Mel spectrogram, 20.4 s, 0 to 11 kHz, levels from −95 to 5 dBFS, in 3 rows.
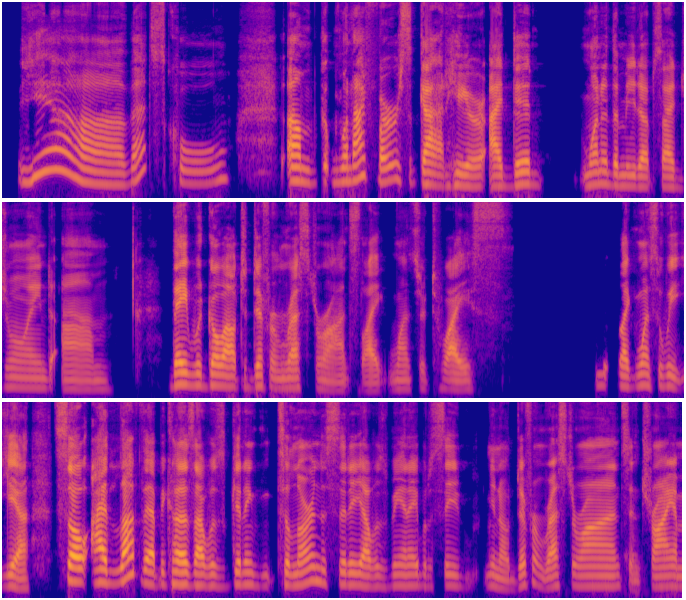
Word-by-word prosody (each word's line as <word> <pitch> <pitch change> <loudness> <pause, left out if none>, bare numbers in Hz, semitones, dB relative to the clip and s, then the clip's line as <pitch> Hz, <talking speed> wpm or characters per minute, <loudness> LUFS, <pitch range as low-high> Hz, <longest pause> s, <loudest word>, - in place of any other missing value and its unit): Yeah, 195 - -2
that's 325 - -5
cool. 175 +5 -13 0.6
Um, 195 -4 +5
g - - -4
when 195 +2 -2
I 225 +5 +6
first 200 -4 -2
got 155 -4 +5
here, 140 -2 -1
I 135 - +5
did 150 +3 -2 0.4
one 160 +3 -3
of 165 - -3
the 145 - -2
meetups 135 -2 -3
I 130 -1 +1
joined, 120 -1 -7
um, 105 -2 -7 0.6
they 155 +1 +8
would 150 -1 -7
go 145 -1 +2
out 130 -1 +3
to 130 - -6
different 120 -2 -4
restaurants, 105 -5 -4
like, 90 0 -4
once 105 +1 -11
or 115 - -14
twice. 105 -2 -6 0.9
L 145 - -17
like 135 -2 -2
once 150 -1 -4
a 135 - -11
week, 135 -5 -2
yeah. 135 -4 +5 0.3
So 195 -2 +8
I 180 +1 +7
love 205 - +5
that 160 -3 +3
because 160 -1 +4
I 145 - +7
was 145 -2 -5
getting 160 +4 -1
m 140 - -19
to 155 - 0
learn 165 +7 0
the 180 - -8
city, 155 -2 -1
I 135 - +4
was 130 -1 -8
being 145 +1 -5
able 145 0 -4
to - - -14
see, 145 0 -3 0.3
you 140 - -8
know, 110 -3 -7
different 140 +3 -5
restaurants 135 +1 -1
and 100 - -10
try 130 +4 0
'em 130 - -2
145 Hz, 180 wpm, -25 LUFS, 130-165 Hz, 0.9 s, they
